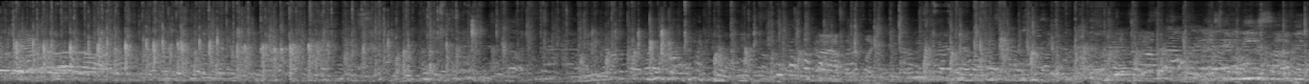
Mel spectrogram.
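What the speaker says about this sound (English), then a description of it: "Let's give Lisa a big round of applause for helping out with her story." Crowd clapping and applause with chatter and children's voices mixed in, sustained and fairly loud throughout.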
